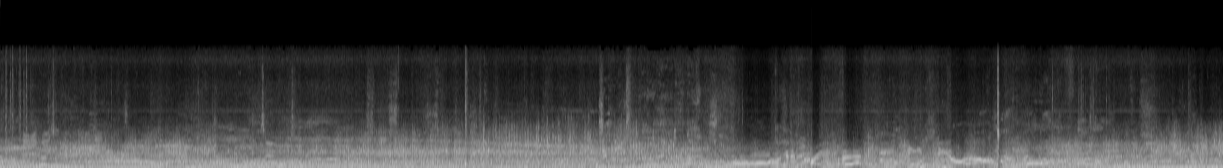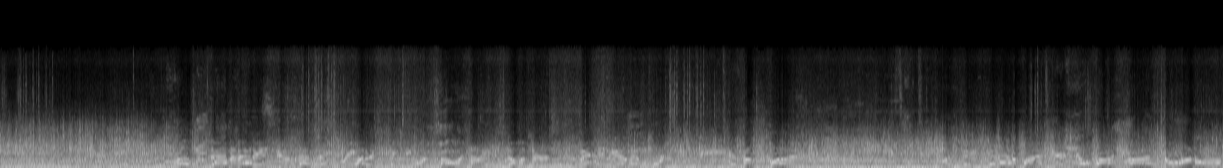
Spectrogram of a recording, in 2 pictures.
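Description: Propeller aerobatic plane's engine droning overhead during a smoke-trailing display, its pitch sliding up and down as it climbs, turns and dives.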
